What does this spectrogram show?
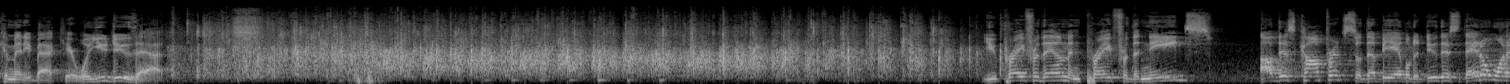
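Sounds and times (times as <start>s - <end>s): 
speech: 0.0s - 1.8s, 9.8s - 15.0s
audience applause: 1.6s - 9.8s.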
